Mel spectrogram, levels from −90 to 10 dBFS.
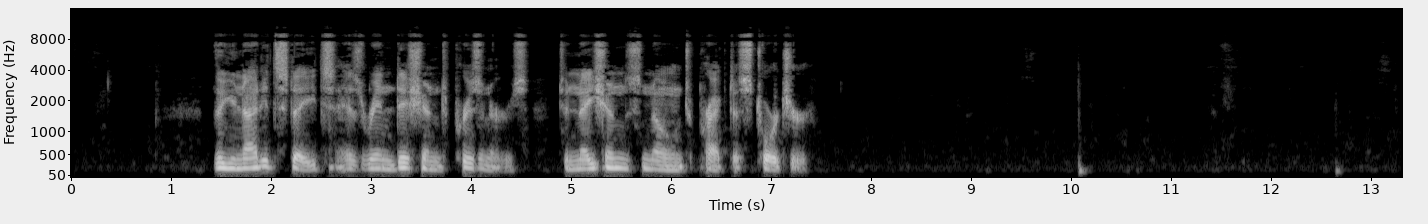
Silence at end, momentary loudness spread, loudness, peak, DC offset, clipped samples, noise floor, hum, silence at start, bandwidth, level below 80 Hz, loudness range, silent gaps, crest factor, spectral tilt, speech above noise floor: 3.2 s; 10 LU; -19 LUFS; 0 dBFS; under 0.1%; under 0.1%; -79 dBFS; none; 1.45 s; 9.4 kHz; -68 dBFS; 6 LU; none; 22 dB; -4 dB/octave; 60 dB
